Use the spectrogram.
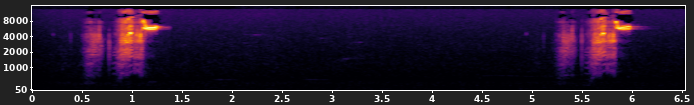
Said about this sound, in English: So common grackle, obviously it's named the common grackle because it's just that. It's common. You can find them everywhere and in huge numbers. We'll play that call for you one more time.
